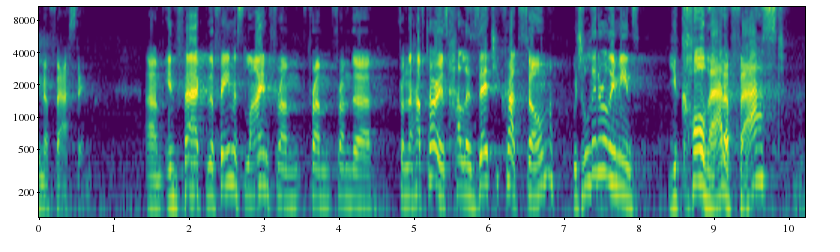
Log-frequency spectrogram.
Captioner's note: Hebrew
